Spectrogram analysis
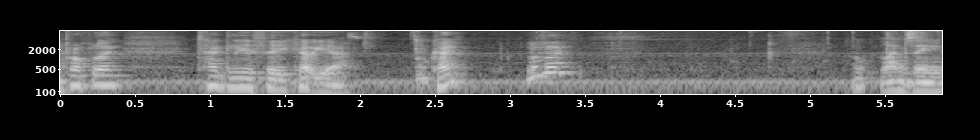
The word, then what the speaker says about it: Tagliafico: Tagliafico, yeah.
